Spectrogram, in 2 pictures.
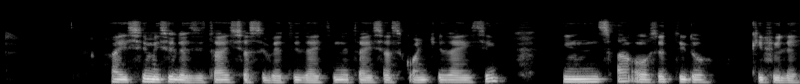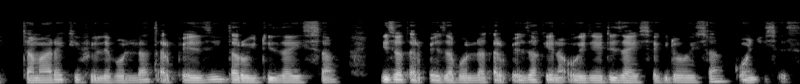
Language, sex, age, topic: Gamo, male, 18-24, government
